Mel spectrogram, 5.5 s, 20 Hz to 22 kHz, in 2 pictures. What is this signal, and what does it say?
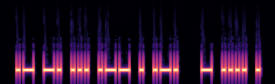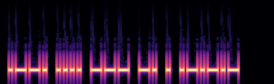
Morse code, heard as a keyed tone, about 34 wpm, 700 Hz. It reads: ANSWER THE PHONE.
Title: Sentences from Top 1100 Words 35wpm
